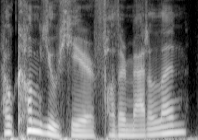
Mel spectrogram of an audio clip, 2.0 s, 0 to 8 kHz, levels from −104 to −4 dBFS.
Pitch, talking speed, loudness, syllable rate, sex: 135 Hz, 180 wpm, -18 LUFS, 5.8 syllables/s, male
